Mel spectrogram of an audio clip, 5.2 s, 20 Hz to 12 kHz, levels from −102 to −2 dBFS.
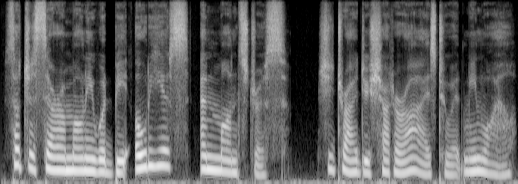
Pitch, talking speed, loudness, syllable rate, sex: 185 Hz, 195 wpm, -18 LUFS, 5.2 syllables/s, female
